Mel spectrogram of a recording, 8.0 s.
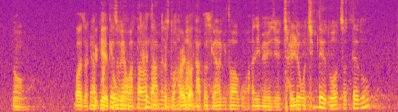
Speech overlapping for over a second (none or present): present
